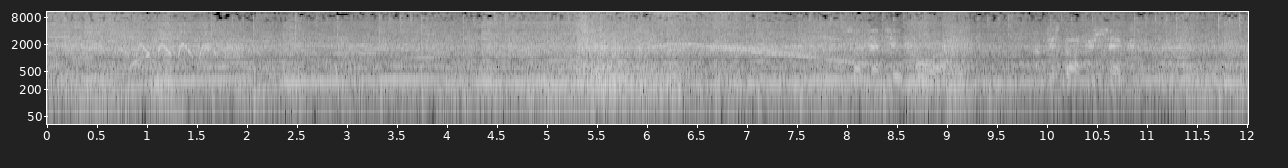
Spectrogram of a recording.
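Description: Tyres screech as a car drifts through a bend.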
